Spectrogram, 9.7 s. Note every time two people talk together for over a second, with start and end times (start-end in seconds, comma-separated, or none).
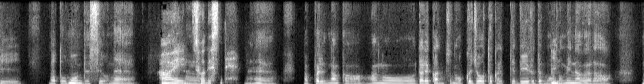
none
